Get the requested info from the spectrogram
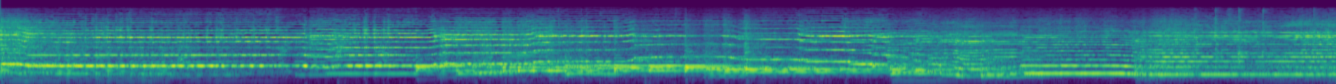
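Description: Violin playing a slow melody of long held notes, with sliding changes of pitch between some of them.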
